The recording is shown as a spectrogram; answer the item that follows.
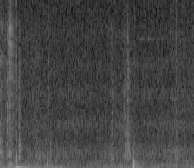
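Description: Handling noise in a quiet room: a soft thump shortly after the start, a lighter tap later and a few faint clicks as a saxophone is lifted to the player's mouth.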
